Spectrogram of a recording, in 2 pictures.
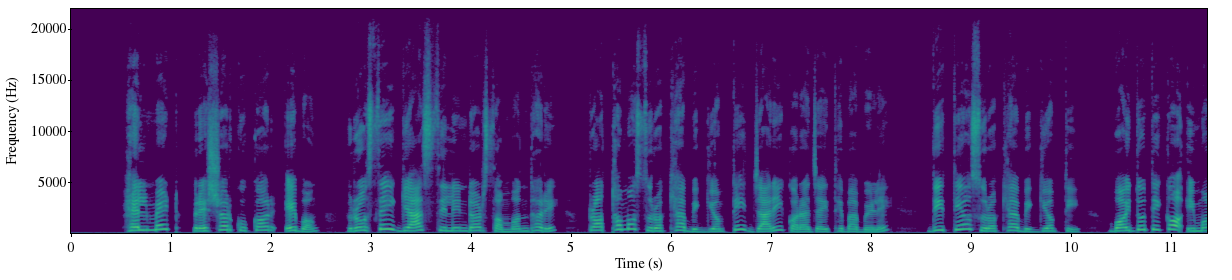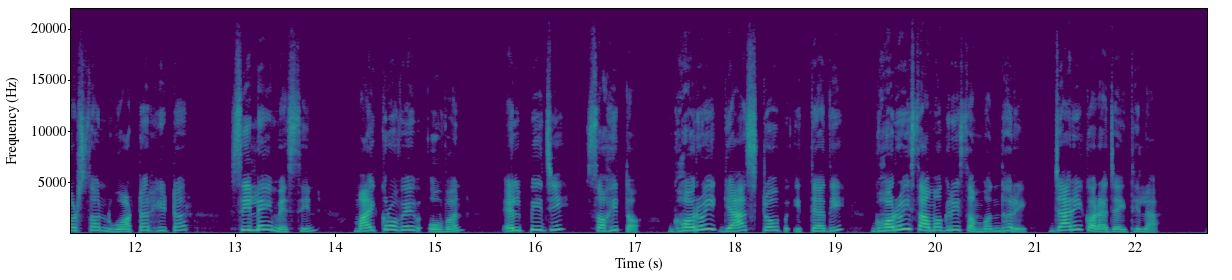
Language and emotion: Odia, neutral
